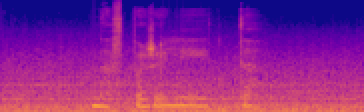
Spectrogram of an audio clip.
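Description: An elderly woman speaks quietly close by.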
